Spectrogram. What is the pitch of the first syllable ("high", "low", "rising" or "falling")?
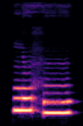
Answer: high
